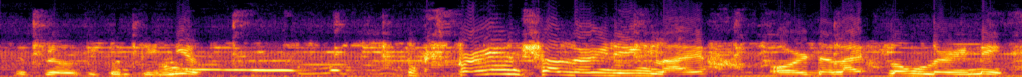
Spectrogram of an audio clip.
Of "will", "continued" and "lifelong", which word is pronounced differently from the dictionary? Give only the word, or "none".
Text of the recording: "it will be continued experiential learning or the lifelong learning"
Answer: continued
